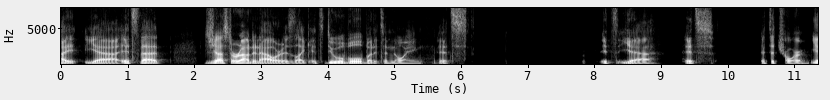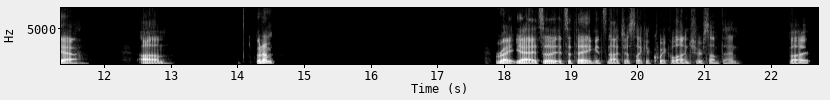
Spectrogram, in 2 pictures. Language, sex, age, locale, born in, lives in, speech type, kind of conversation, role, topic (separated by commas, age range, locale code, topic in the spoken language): English, male, 40-44, en-US, United States, United States, conversation, advice, advisor, How can I manage guilt about not spending enough time with my family?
